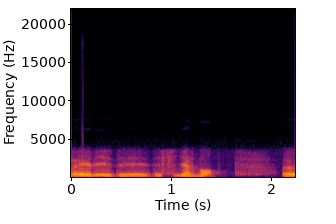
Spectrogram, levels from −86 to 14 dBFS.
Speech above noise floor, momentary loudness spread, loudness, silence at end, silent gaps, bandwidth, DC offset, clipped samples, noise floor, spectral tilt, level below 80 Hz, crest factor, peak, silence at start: 21 dB; 8 LU; -15 LUFS; 0 s; none; 3.9 kHz; under 0.1%; under 0.1%; -37 dBFS; -7.5 dB/octave; -64 dBFS; 14 dB; 0 dBFS; 0 s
